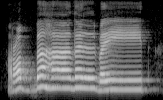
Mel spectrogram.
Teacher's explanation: تا پہ ہم وقف کی صورت میں جزم پڑھیں گے اور کوشش کرنی ہے کہ تا قلقلہ نہ ہو۔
